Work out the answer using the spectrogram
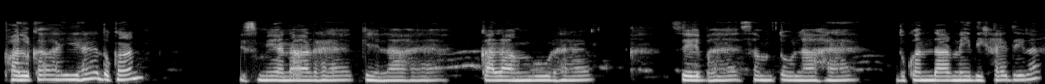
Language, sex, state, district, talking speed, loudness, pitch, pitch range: Hindi, female, Bihar, Kishanganj, 130 wpm, -15 LUFS, 200 Hz, 190-220 Hz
